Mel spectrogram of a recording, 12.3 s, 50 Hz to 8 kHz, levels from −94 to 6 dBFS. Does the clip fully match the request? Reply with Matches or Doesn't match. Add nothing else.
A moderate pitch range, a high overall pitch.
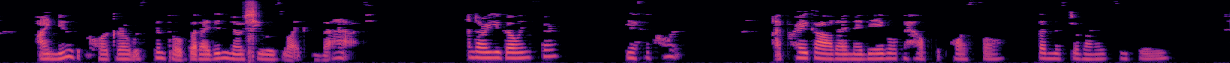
Matches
